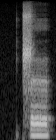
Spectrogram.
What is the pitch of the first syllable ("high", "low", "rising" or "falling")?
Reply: high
